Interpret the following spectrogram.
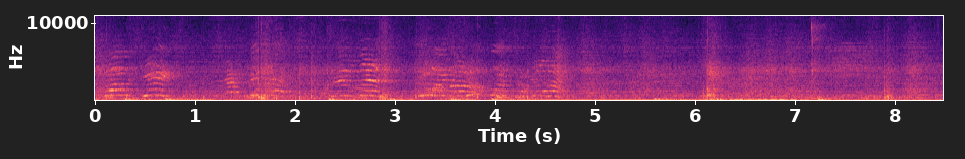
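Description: Children's excited voices and shouts, with occasional sharp thuds of padded eskrima sparring sticks striking, over background music with a steady low bass.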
